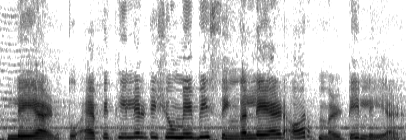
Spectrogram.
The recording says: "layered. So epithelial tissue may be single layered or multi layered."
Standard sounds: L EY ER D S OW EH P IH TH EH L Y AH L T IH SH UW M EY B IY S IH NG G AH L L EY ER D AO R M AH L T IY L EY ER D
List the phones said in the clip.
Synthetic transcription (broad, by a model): L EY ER D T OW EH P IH T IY L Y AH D T IH SH UW M EY B IY S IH NG G AH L L EY ER D AO R M AH L T IY L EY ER D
